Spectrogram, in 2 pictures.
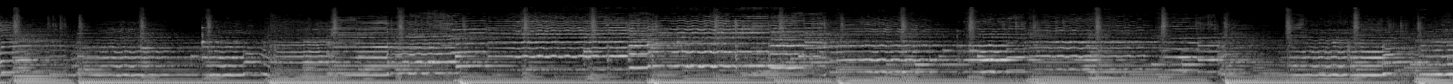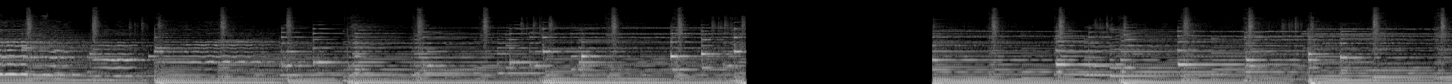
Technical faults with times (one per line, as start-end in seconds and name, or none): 21.99-23.85 audio dropout to silence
